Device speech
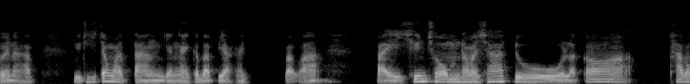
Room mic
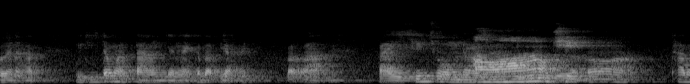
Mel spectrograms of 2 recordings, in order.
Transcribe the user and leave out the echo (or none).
อ๋อโอเค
